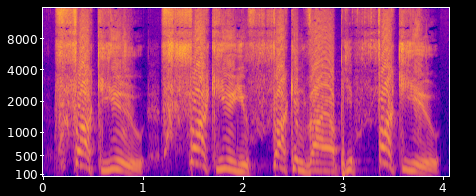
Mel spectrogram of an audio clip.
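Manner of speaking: very high imitated scream of rage; high shrieked fury; mock screaming. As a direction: blow up like the raging pitcher. Rocker explodes.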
